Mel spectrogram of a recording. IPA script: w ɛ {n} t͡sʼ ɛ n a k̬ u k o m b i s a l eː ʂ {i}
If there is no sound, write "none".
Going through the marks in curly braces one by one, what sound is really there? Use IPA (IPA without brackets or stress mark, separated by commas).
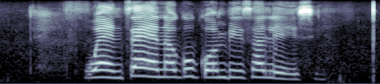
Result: n, i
